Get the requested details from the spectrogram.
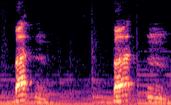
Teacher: E segundo, que esse O aí é uma letra muda na palavra. Ao pronunciar o T, você pula direto pro N. Fica button. · o som do U não é U, é A. E segundo, que esse O aí é uma letra muda na palavra.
